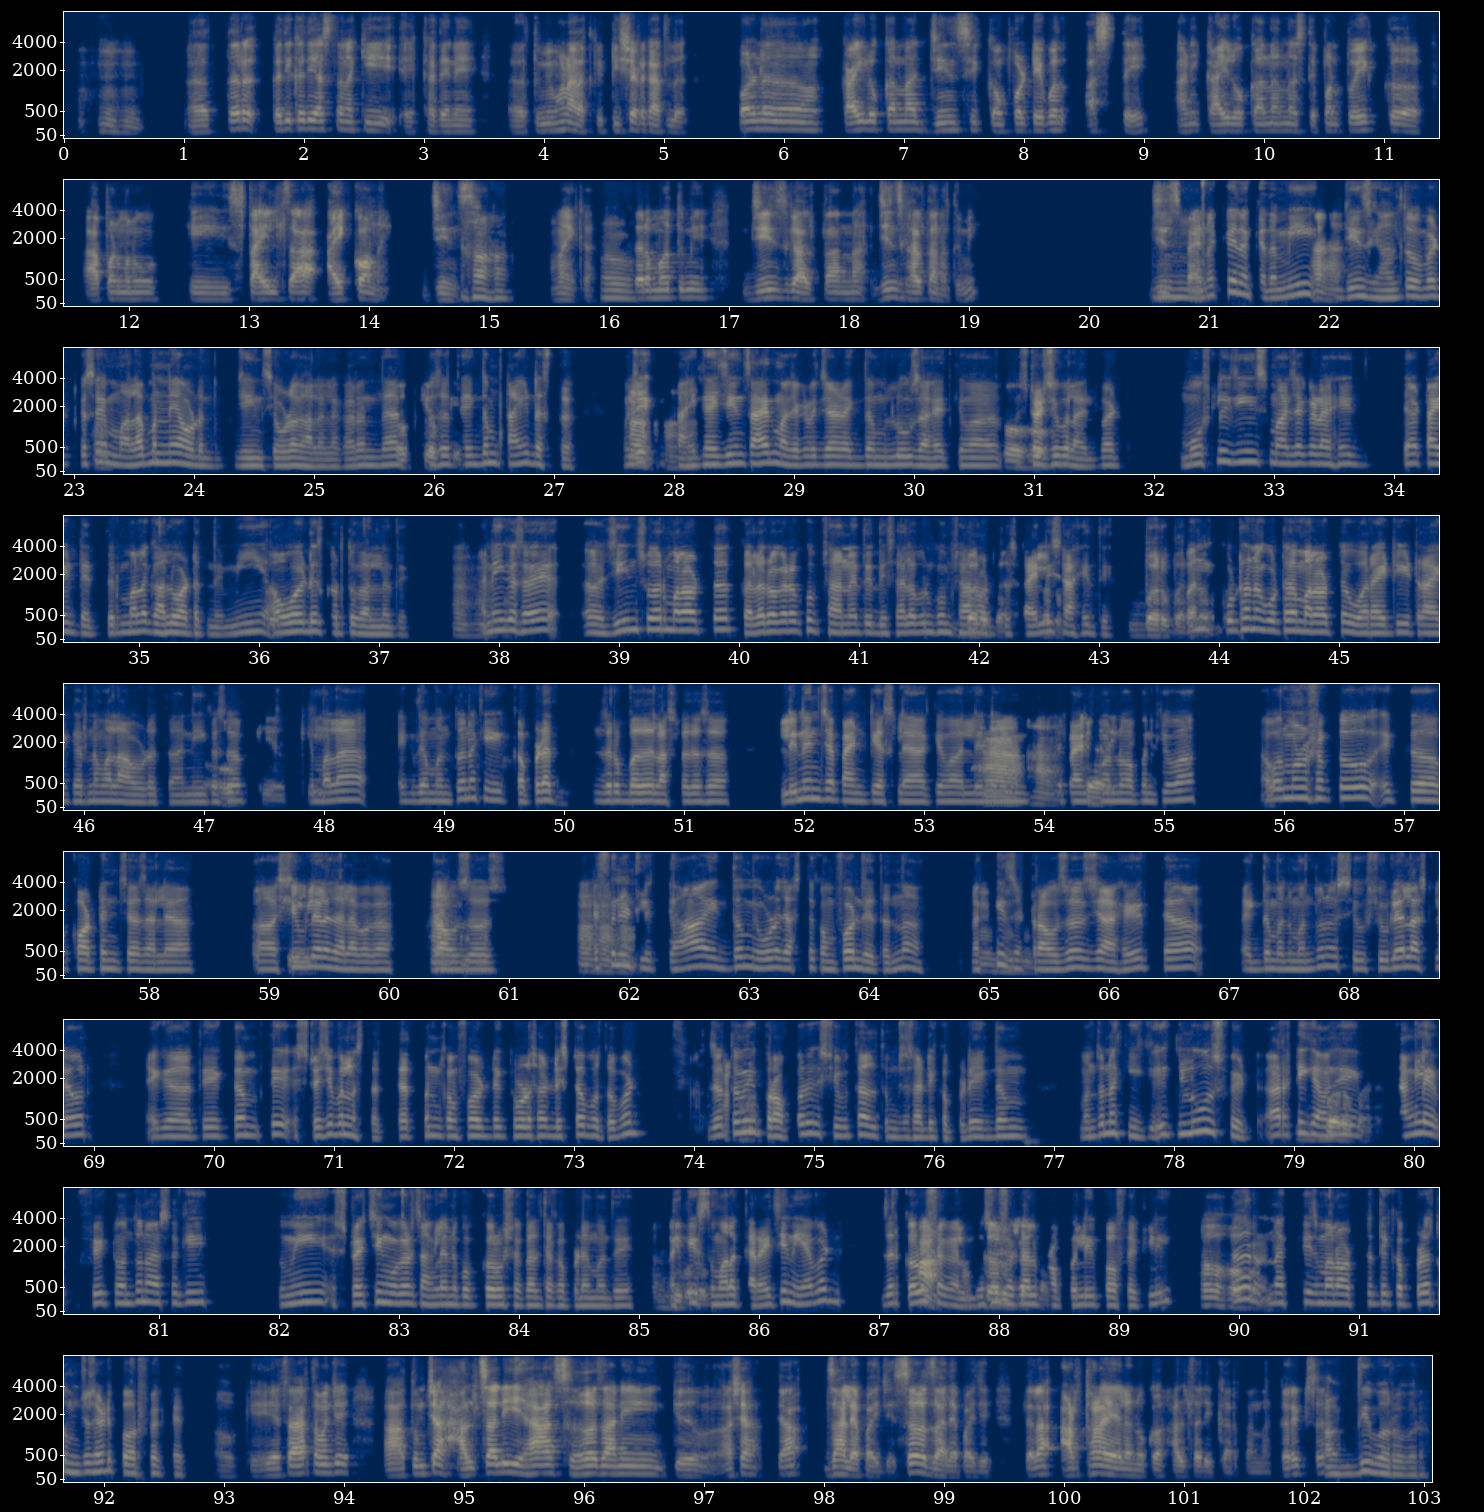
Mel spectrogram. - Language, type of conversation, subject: Marathi, podcast, आराम आणि शैली यांचा समतोल तुम्ही कसा साधता?
- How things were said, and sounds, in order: other background noise; in English: "कम्फर्टेबल"; in English: "आयकॉन"; tapping; in English: "लिननच्या"; in English: "लिननचे"; in English: "ट्राउझर्स डेफिनिटली"; in English: "ट्राउझर्स"; in English: "प्रॉपर"; "शिवणार" said as "शिवताल"; in English: "स्ट्रेचिंग"; in English: "प्रॉपरली"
